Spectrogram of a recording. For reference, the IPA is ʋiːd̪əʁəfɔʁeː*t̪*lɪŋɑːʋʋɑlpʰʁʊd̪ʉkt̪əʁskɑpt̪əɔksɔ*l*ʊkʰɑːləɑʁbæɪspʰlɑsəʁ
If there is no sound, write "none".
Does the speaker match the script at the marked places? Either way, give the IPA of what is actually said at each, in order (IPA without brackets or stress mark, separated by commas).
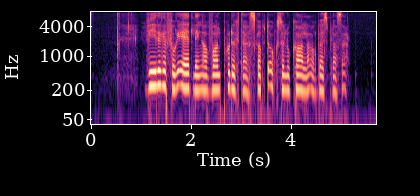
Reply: d̪, l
